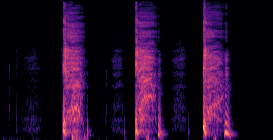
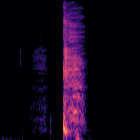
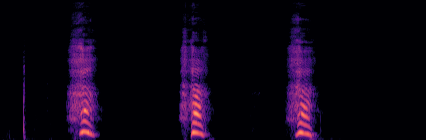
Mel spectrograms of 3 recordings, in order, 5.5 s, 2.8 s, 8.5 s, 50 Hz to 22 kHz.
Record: {"three_cough_length": "5.5 s", "three_cough_amplitude": 32768, "three_cough_signal_mean_std_ratio": 0.37, "cough_length": "2.8 s", "cough_amplitude": 31505, "cough_signal_mean_std_ratio": 0.26, "exhalation_length": "8.5 s", "exhalation_amplitude": 22853, "exhalation_signal_mean_std_ratio": 0.27, "survey_phase": "beta (2021-08-13 to 2022-03-07)", "age": "45-64", "gender": "Female", "wearing_mask": "No", "symptom_none": true, "smoker_status": "Ex-smoker", "respiratory_condition_asthma": false, "respiratory_condition_other": false, "recruitment_source": "REACT", "submission_delay": "2 days", "covid_test_result": "Negative", "covid_test_method": "RT-qPCR"}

